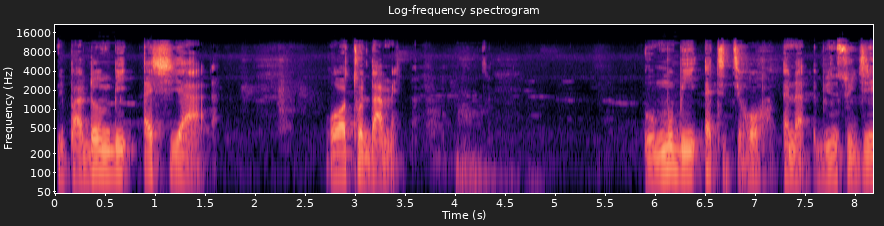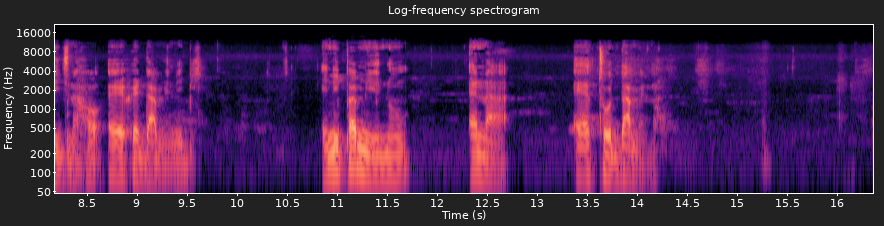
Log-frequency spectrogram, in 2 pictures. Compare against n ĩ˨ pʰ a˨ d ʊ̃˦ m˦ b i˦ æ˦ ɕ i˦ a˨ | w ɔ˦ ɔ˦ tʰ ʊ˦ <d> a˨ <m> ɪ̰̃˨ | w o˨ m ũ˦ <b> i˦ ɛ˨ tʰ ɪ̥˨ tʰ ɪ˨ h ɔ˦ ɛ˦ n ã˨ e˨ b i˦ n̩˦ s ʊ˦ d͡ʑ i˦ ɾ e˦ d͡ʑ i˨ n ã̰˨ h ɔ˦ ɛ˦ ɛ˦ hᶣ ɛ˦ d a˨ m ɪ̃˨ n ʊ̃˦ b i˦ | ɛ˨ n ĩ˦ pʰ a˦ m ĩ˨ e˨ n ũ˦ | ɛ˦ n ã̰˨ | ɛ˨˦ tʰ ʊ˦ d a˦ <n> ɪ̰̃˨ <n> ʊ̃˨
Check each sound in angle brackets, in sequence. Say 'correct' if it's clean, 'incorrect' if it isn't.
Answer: correct, correct, correct, incorrect: m, correct

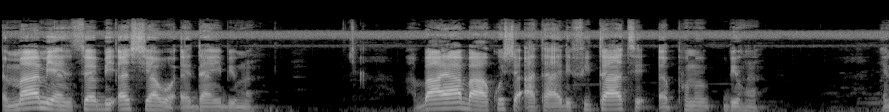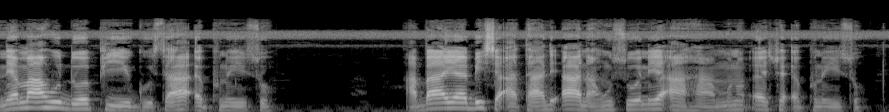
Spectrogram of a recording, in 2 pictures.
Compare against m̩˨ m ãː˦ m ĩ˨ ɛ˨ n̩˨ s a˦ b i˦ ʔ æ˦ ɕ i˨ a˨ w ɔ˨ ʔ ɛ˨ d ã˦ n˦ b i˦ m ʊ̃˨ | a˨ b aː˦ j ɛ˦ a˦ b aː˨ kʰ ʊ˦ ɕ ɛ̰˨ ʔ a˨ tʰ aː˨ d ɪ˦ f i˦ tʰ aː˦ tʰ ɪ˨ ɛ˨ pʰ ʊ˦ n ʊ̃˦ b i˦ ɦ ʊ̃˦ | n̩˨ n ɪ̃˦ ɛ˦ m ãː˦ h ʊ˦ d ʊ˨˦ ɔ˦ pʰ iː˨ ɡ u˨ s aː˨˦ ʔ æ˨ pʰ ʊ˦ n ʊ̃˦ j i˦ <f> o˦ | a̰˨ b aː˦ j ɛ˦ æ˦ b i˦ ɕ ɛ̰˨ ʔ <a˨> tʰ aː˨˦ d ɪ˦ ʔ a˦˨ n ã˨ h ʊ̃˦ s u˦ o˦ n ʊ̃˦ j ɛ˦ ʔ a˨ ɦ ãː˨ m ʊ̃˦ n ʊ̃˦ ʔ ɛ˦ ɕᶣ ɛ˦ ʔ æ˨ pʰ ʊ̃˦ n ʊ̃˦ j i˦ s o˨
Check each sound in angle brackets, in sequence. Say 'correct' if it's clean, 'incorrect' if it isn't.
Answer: incorrect: s, correct

